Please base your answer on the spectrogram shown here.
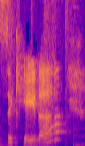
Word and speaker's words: Cicaeda: cicada music so obviously the pronunciation of my name is a little weird so it's C I see a e da music I am Lucia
